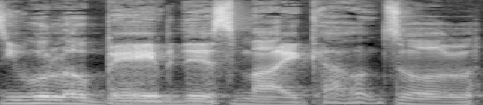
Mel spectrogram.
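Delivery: put-on vampire voice. Recounting a vampire film scene, the count gives an order; Orlok voice. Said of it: "doing the voice".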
